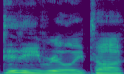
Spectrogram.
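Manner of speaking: usual speaking voice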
